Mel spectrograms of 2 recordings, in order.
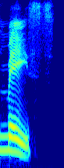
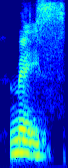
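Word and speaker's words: Myss: your experience of carolyn mace it's pronounced mace mace okay well and have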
